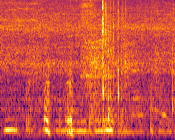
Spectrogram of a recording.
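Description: Hot oil sizzling steadily in a small pan as poppadom pellets deep-fry and puff into balls. Faint voices can be heard, and a few sharp metallic clicks come about midway.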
